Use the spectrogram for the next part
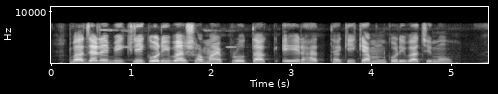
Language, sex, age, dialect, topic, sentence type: Bengali, female, 18-24, Rajbangshi, agriculture, question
